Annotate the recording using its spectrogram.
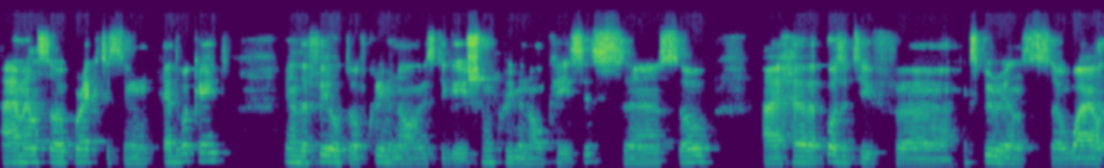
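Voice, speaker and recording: Speaking with a Russian accent, a man talks at a medium pitch and moderate pace with fairly even intonation. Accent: Russian accent, non-native English. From Russia, Chelyabinsk. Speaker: law professor and practicing advocate. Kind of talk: lecture. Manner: halting, many fillers.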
